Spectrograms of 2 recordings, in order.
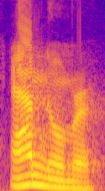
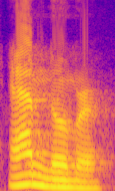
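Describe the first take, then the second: Both takes have the same delivery.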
